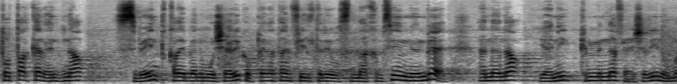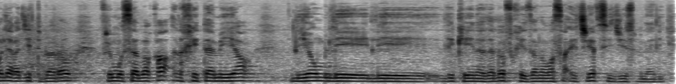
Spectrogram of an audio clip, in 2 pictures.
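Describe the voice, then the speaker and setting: A man's fairly high voice at a very fast pace, fairly even in intonation, over noticeable background noise. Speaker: regional official of a traders' union. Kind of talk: interview. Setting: event at a media library. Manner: halting, many fillers.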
